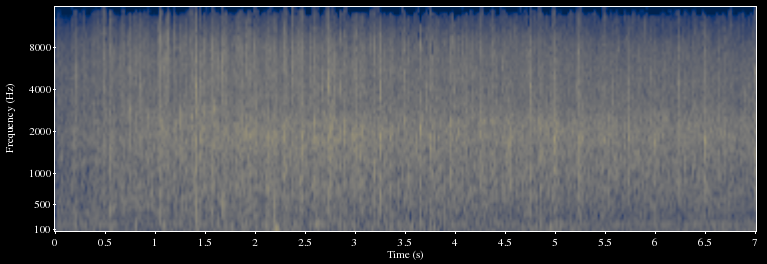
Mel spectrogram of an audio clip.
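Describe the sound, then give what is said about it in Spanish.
A crowd claps steadily for several seconds in applause for God the creator, a dense, even wash of many hands applauding with no voices breaking through. “Así que, ¿por qué no le damos un aplauso al Dios creador?”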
